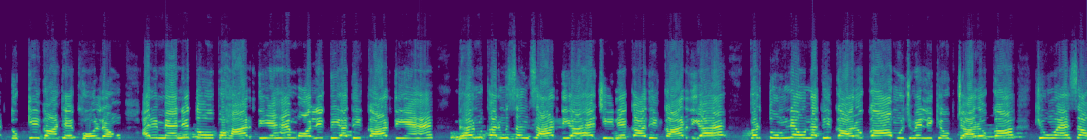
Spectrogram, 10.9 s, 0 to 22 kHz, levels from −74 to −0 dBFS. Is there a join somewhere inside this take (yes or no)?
no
